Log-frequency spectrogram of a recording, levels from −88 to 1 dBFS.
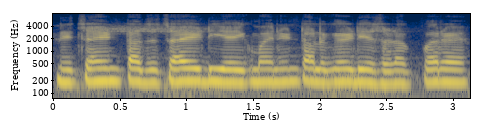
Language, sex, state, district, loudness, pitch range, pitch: Rajasthani, male, Rajasthan, Churu, -14 LUFS, 180-195 Hz, 185 Hz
